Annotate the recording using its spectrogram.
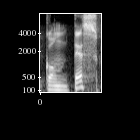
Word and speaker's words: Contés: Así que mi nombre es Miguel Contés con acento en la E y nos vemos la próxima.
